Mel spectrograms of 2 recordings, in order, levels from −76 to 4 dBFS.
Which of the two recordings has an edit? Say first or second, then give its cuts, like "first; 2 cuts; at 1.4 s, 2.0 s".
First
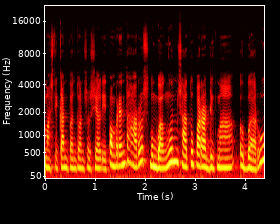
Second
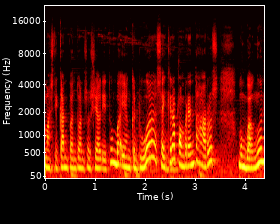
first; 2 cuts; at 1.2 s, 2.0 s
